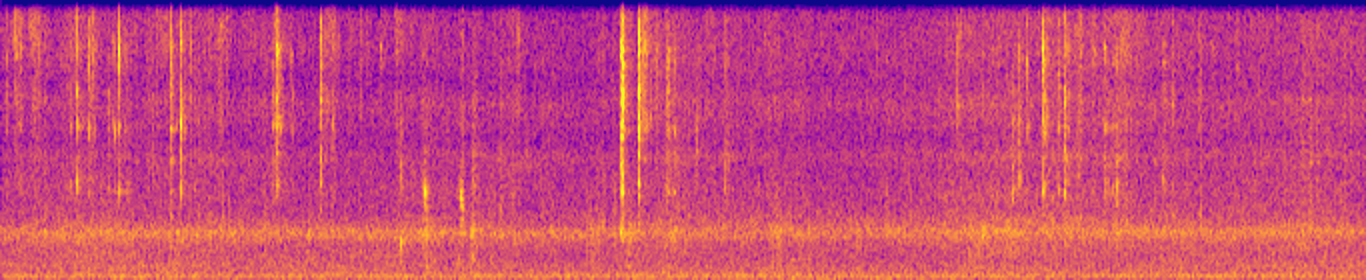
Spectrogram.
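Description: Boxer puppies scuffling in grass and weeds: scattered rustles and sharp little clicks and crackles, with the loudest cluster about six seconds in.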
